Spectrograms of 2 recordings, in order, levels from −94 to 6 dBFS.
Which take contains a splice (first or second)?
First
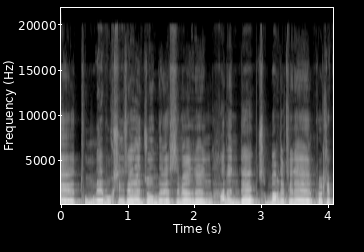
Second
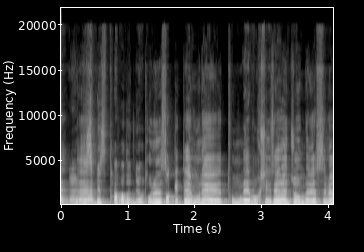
second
